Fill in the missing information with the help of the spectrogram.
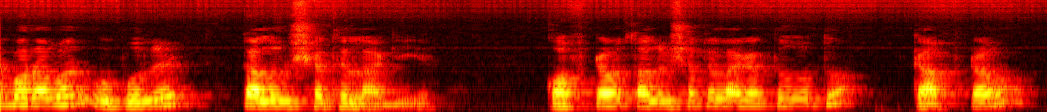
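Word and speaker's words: ك: আর কাফটা হচ্ছে গোড়া থেকে একটু আগে বাড়িয়ে। তাহলে এই যে এই জায়গাটা আপনারা দেখতে পাচ্ছেন এখানে গোড়া ছিল। এই যে ছোট্ট পয়েন্টটা এখানে আমরা কফ উচ্চারণ করেছি। আর এখন সেখান থেকে একটু বাড়িয়ে এই জায়গাটা থেকে আমরা উচ্চারণ করছি কাফ।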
